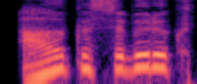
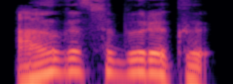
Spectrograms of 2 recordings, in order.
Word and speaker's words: アウクスブルク: としばしば称されるなお標準ドイツ語ではアウクスブルクと発音されるが日本語では g オタク御で読みアウグスブルク合うフェスブルー部などと表記される場合もある 2019 年アウクスブルクの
